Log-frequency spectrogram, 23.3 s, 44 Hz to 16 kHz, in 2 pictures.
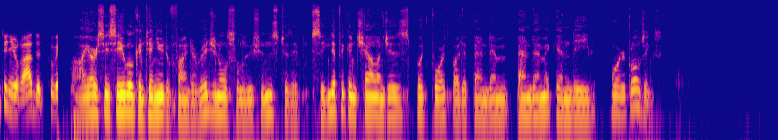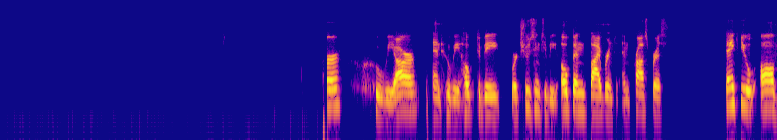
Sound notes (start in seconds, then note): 4.7 speaking French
